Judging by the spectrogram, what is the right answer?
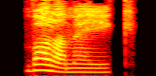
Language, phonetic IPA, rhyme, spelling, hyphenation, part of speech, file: Hungarian, [ˈvɒlɒmɛjik], -ik, valamelyik, va‧la‧me‧lyik, determiner / pronoun, Hu-valamelyik.ogg
- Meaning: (determiner) 1. one of (…) 2. any of (…); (pronoun) 1. one of them, one or the other 2. any (no matter which)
